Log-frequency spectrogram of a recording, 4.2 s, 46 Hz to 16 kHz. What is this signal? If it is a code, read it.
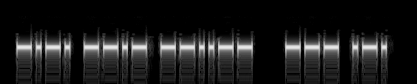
Morse code, heard as a keyed tone, about 25 wpm, 600 Hz. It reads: CQ, OR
